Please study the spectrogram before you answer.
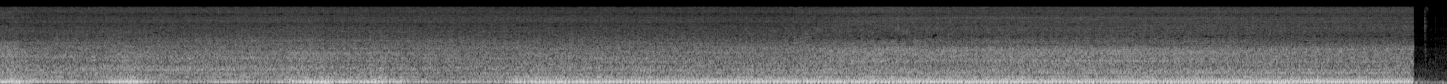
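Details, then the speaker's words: Car idling after installing a K&N cold air intake tube with drop-in filter, no check engine light: smooth, low hum under the hood settling after a couple of light swells, no hiss or stumble. "engine started so far no uh check engine light so that's good now we'll just listen to what it sounds like under the hood"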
